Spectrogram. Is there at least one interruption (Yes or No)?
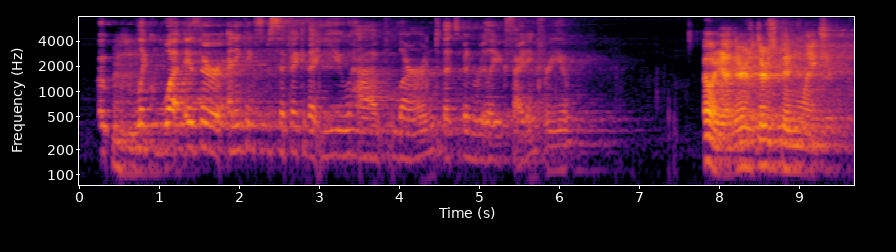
No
